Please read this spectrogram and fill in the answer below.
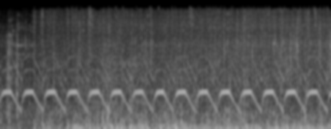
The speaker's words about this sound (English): Okay, Rabbi, I turn on the siren.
